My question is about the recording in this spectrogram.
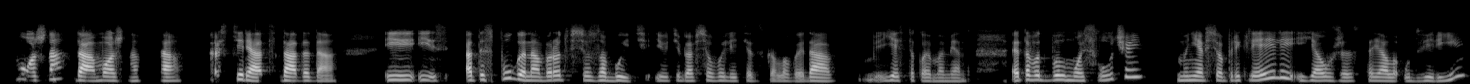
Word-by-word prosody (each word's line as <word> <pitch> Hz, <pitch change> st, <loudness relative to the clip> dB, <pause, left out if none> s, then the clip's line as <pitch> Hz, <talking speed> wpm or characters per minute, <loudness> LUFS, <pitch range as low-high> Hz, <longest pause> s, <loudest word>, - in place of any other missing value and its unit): Можно, 235 Hz, +1 st, +1 dB
да, 175 Hz, -4 st, +9 dB
можно, 175 Hz, -1 st, 0 dB, 0.2 s
да. 170 Hz, 0 st, +3 dB, 0.3 s
Растеряться, 175 Hz, -8 st, +4 dB
да-да-да. 175 Hz, -, +4 dB, 0.5 s
И 205 Hz, 0 st, +1 dB
и, 190 Hz, -3 st, -5 dB
с 180 Hz, -, -22 dB, 0.2 s
от 195 Hz, +3 st, +5 dB
испуга, 235 Hz, +2 st, +2 dB
наоборот, 185 Hz, +3 st, +2 dB
всё 195 Hz, -, -7 dB
забыть, 180 Hz, -3 st, -3 dB
и 180 Hz, -, -8 dB
у -, -, -10 dB
тебя 170 Hz, 0 st, -4 dB
всё 175 Hz, +2 st, -8 dB
вылетит 165 Hz, -2 st, -9 dB
с -, -, -34 dB
головы. 80 Hz, -2 st, -7 dB
Да, 155 Hz, -2 st, +3 dB, 0.3 s
м, 210 Hz, -, -17 dB
есть 185 Hz, 0 st, -5 dB
такой 180 Hz, -2 st, -7 dB
момент. 155 Hz, 0 st, -10 dB, 0.4 s
Это 190 Hz, +5 st, +3 dB
вот 210 Hz, -2 st, 0 dB
был 210 Hz, +2 st, +1 dB
мой 185 Hz, -2 st, -1 dB
случай, 340 Hz, -, -4 dB, 0.3 s
мне 190 Hz, -1 st, 0 dB
всё 185 Hz, 0 st, -4 dB
приклеили, 205 Hz, -, -1 dB
и 185 Hz, -, -9 dB
я 175 Hz, -1 st, -1 dB
уже 165 Hz, -2 st, -6 dB
стояла 165 Hz, 0 st, -3 dB
у 160 Hz, -, -10 dB
двери. 165 Hz, -, -7 dB
180 Hz, 165 wpm, -23 LUFS, 170-200 Hz, 0.5 s, да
